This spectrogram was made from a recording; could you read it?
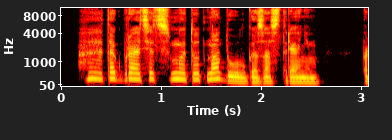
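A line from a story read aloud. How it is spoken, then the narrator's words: Muttered under breath. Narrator (Russian): пробормотала я себе под нос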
